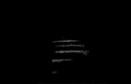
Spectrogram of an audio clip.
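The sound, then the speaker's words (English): A single short cat meow, clear, rising and falling in pitch over about half a second against a quiet background with no talking. “My cat sure. apparently does.”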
